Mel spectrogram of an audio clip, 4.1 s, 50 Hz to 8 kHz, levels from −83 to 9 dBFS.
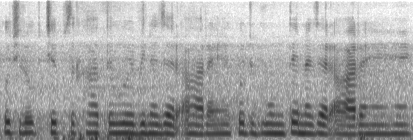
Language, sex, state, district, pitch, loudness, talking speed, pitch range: Hindi, female, Punjab, Kapurthala, 195 Hz, -14 LUFS, 230 wpm, 185-200 Hz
